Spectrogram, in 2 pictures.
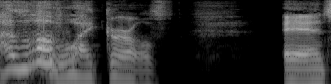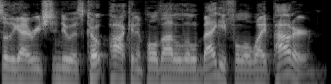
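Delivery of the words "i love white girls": put-on, very slow, drunk-sounding talk. Retelling what a very drunk person said at a bar: imitating a drunk person. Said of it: "being very drunk".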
